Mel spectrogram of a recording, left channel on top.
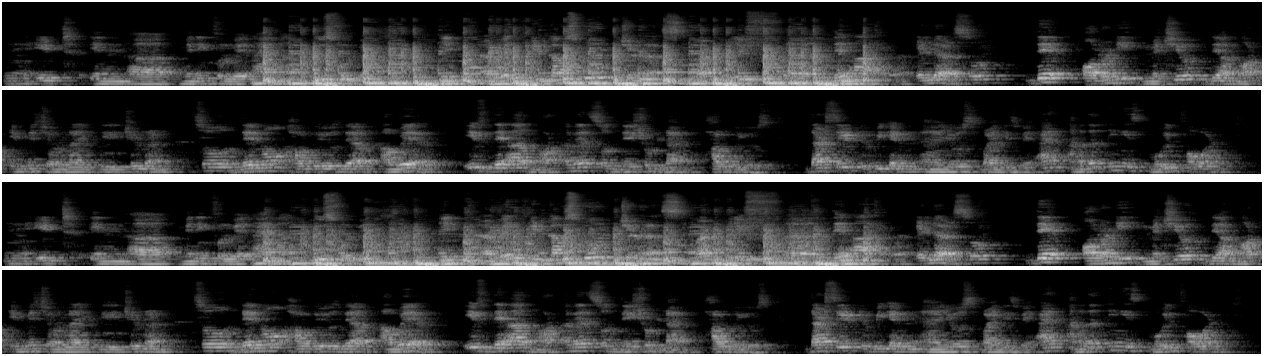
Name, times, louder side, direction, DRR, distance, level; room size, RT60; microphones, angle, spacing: voice 1, 0.0-4.0 4.4-9.9 10.2-14.2 14.5-16.9 17.2-20.2 20.6-24.8, right 1 dB, 45° right, -5 dB, 1.0 m, -28 dB
sound 1, 2.5-8.7, left 1 dB, 70° left, 0.4 m, -19 dB
2.8 x 2.1 x 2.3 m, 0.65 s
head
